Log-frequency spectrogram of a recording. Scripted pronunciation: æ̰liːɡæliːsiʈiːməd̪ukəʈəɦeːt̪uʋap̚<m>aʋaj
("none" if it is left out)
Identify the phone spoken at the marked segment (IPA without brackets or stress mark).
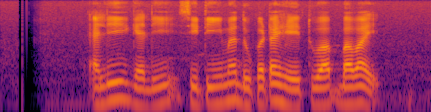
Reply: b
